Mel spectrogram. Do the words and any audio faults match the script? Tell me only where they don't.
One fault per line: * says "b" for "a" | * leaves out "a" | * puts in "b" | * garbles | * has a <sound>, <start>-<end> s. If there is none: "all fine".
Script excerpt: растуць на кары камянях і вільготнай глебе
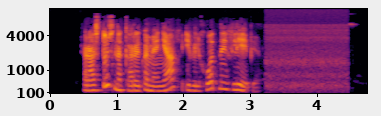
all fine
